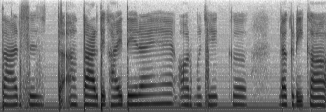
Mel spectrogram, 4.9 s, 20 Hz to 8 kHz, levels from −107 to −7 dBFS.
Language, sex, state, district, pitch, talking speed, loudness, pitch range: Hindi, female, Uttar Pradesh, Varanasi, 225 Hz, 160 wpm, -21 LUFS, 215-230 Hz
